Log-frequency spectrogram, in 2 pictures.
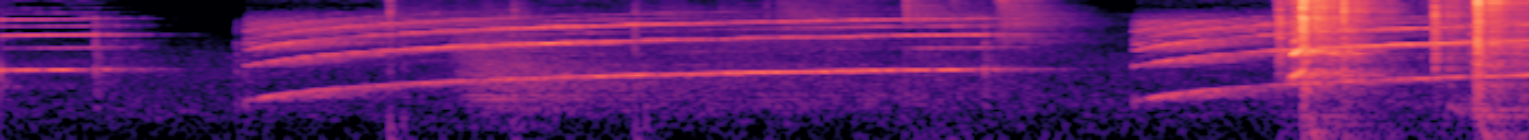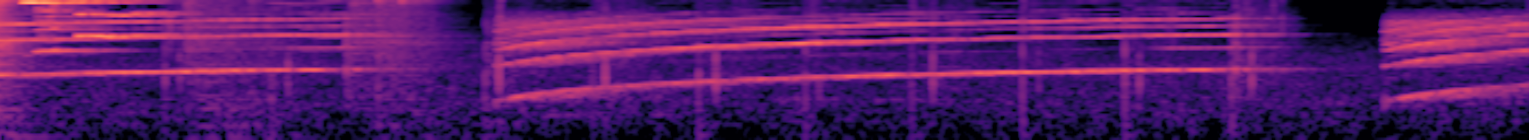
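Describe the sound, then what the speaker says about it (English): A loud electronic alarm wails in repeated rising sweeps inside a school building in the Life Is Strange video game, sounding alone with no voices. "please turn off that alarm since that's your job"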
